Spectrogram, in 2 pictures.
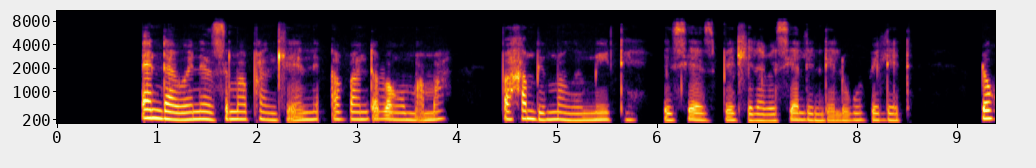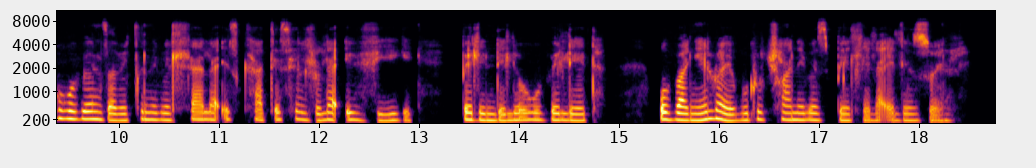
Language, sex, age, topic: North Ndebele, female, 25-35, health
